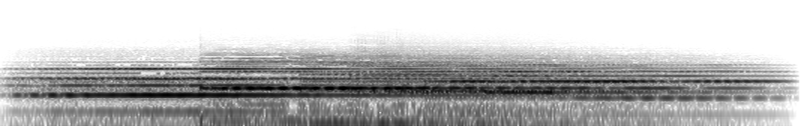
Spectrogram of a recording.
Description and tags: Some good long cinematic pads. Chorus, reverb, blur, multiband compression, a tiny bit of flange, and some bass boost to finish it off.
